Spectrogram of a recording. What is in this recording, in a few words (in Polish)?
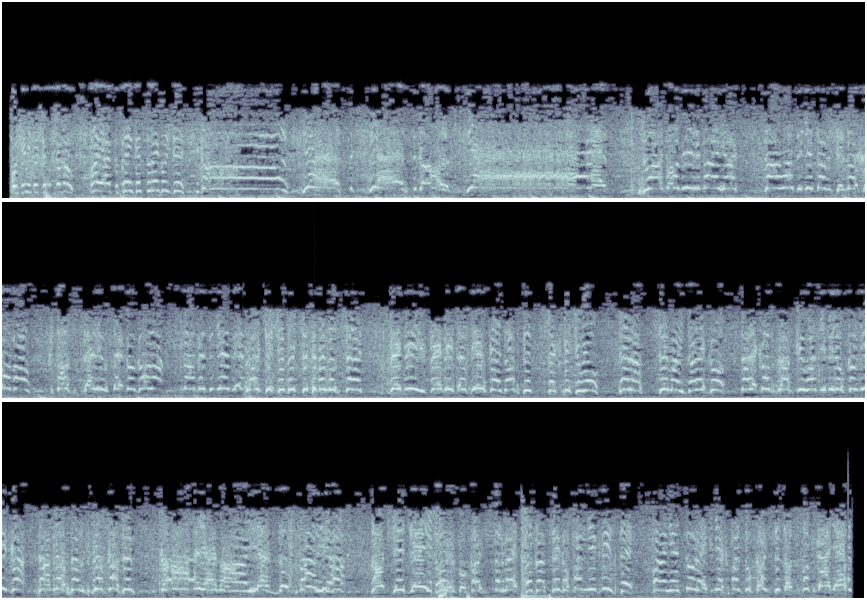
komentator sportowy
